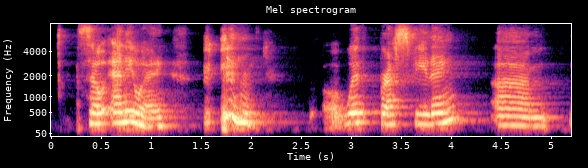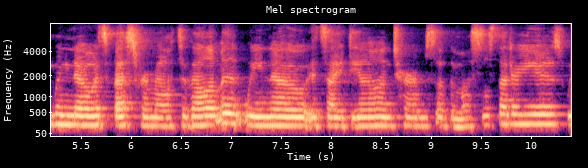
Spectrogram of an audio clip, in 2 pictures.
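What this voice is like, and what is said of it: Slightly hoarse voice. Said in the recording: “my voice is a little hoarse. There's allergies. It's not the flu.”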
